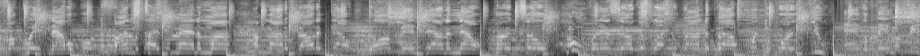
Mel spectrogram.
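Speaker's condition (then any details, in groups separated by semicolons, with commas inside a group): No condition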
